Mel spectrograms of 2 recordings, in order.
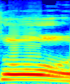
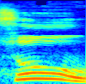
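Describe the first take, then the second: First: The vowel is a mid, loosely rounded o. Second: The vowel is a close, fully rounded u. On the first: The speaker calls it wrong. "কেউ কেউ বলতে সো" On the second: The speaker calls it right. "সো না তো সু"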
